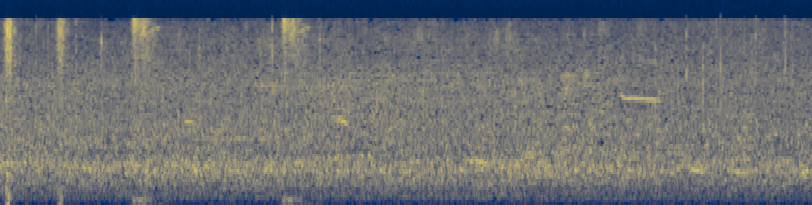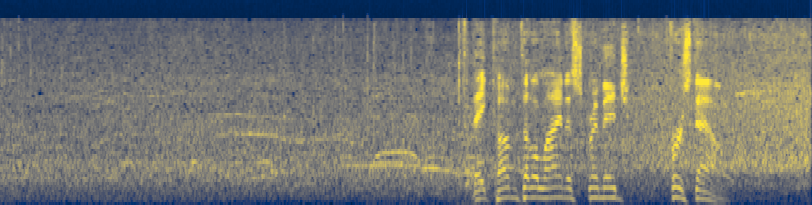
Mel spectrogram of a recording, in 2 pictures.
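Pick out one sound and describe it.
A large crowd murmurs and cheers steadily in a big open stadium.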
